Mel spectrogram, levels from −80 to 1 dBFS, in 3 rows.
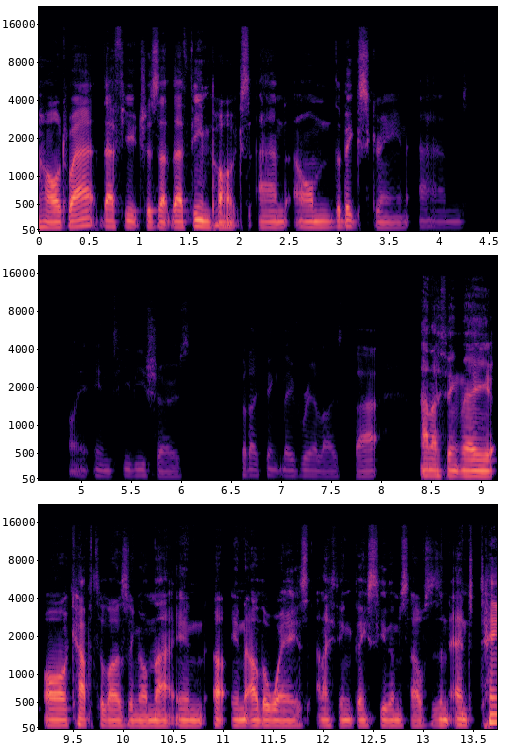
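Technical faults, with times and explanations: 2.83–3.97 s zipper noise: a fast ticking buzz after "their theme parks and" as the level drops roughly 25 dB in unsmoothed steps, about a hundred per second.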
